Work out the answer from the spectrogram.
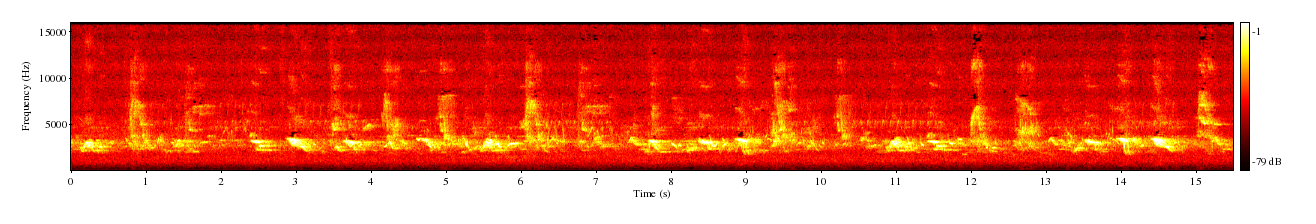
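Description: Birds chirping: a continuous run of short, quick calls.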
